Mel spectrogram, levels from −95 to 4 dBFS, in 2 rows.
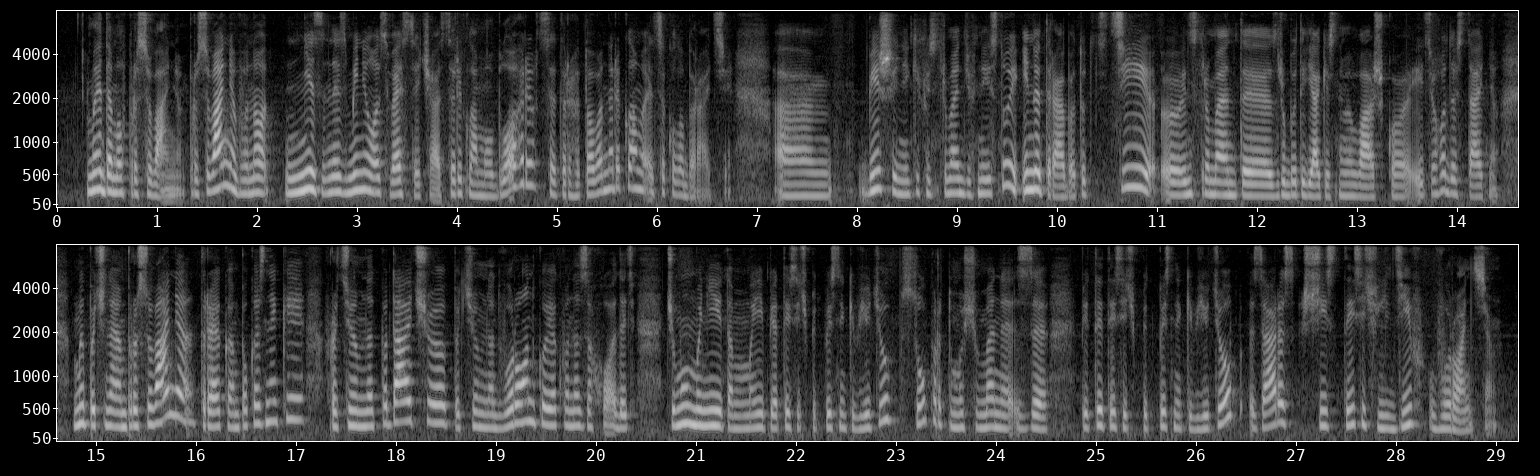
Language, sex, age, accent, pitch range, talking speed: Ukrainian, female, 20-39, native, 200-250 Hz, 155 wpm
